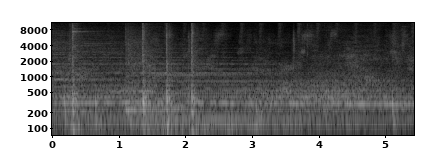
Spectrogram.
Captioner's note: door banging; intense music; voices whispering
